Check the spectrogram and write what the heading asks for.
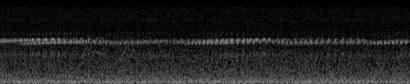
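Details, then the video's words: High, buzzing cricket trill at night in a Japanese Zen garden with koi pond, the rapid pulses swelling and easing slightly in loudness, accompanied by a fainter lower band and quiet low rumble. "Cricket Sounds"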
